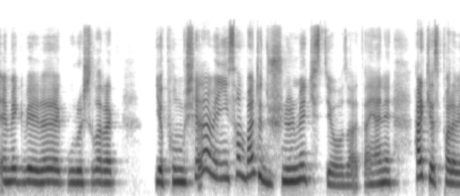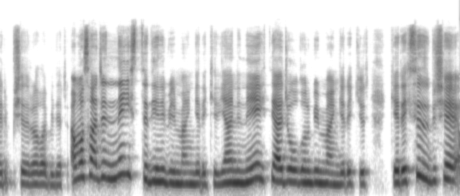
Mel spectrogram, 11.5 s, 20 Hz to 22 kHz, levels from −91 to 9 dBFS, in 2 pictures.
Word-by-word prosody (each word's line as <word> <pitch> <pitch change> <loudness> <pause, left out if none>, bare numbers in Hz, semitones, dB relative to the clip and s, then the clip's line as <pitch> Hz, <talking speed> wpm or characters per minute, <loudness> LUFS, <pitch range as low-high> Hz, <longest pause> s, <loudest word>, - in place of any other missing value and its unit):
emek 235 -1 0
verilerek, 225 -1 +2
uğraşılarak 215 0 -2 0.4
yapılmış 225 0 +1
şeyler 450 -2 +1
ve 315 - -2
insan 300 +4 -2
bence 335 -5 +2
düşünülmek 240 +5 +1
istiyor 200 -10 -5
zaten. 180 - -9
Yani, 215 +3 -2 0.3
herkes 305 -6 +3
para 220 -4 +1
verip 195 +3 -6
bir - - -11
şeyler 200 -2 -3
alabilir 185 -2 -4
ama 290 +5 +3
sadece 305 -2 +2
ne 360 +2 +2
istediğini 250 -10 +1
bilmen 200 -1 0
gerekir. 195 0 -5
Yani 215 +1 +2
neye 255 +6 +3
ihtiyacı 235 -3 +2
olduğunu 220 -1 +1
bilmen 200 -3 0
gerekir. 200 +1 -5 0.3
Gereksiz 235 +6 +3
bir 240 - -4
şey 255 -1 +3
225 Hz, 170 wpm, -20 LUFS, 210-270 Hz, 0.4 s, herkes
